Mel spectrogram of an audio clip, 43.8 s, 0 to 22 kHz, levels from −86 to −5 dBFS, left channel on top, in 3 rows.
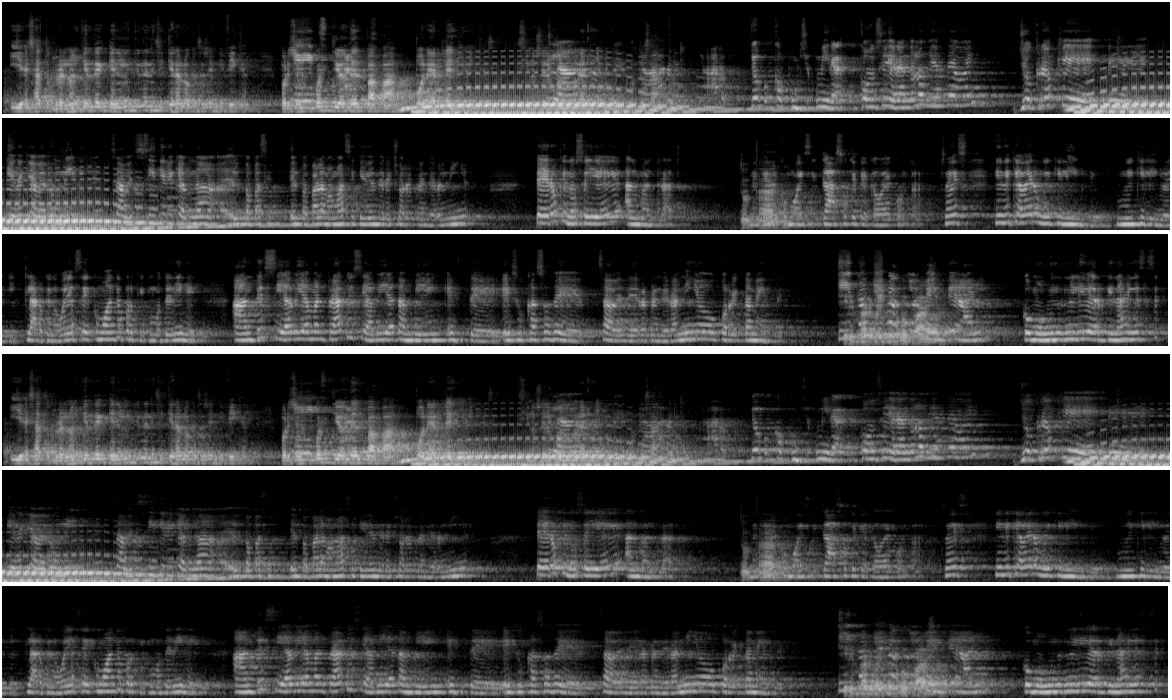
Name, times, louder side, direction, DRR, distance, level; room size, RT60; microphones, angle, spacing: voice 1, 0.1-3.1 3.5-6.1 6.5-8.5 23.8-24.4 39.6-41.0, equal, 20° left, 0 dB, 3.3 m, -31 dB
voice 2, 0.6-1.1 3.6-3.9 4.3-4.4 6.8-9.1 9.4-12.2 12.7-14.3 14.6-20.4 21.3-23.0 23.9-26.1 26.4-31.7 32.1-38.9 39.6-41.5 42.0-43.6, left 2 dB, 60° left, 0 dB, 2.0 m, -34 dB
sound 1, 4.9-10.2 13.3-18.6, left 3 dB, 45° left, 0.5 m, -25 dB
28.5 x 16.5 x 9.3 m, 2.4 s
head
